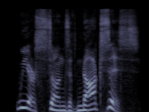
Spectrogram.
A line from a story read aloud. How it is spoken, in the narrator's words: he bellowed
